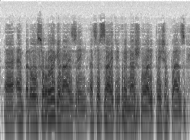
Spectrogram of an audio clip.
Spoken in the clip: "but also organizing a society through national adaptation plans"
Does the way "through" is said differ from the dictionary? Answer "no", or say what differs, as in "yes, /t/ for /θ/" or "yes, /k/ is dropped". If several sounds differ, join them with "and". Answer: no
